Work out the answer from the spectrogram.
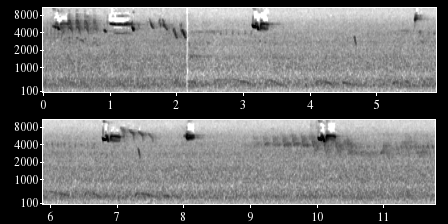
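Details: Hawfinch (Coccothraustes coccothraustes) giving sharp, very high, clipped ticks spaced a few seconds apart, with faint thin trills between them over a steady low rumble of background noise.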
